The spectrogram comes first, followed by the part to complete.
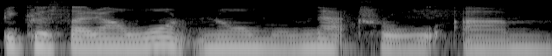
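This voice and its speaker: This woman has a very deep, low pitch and a dark, mellow tone that is somewhat breathy. She speaks at a fairly slow pace. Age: 60s. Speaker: vlogger. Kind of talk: casual vlog monologue. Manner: halting, many filler ums.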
